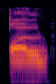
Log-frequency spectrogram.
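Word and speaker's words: قلب: কলব ভার্সেস ক্যালব, কুকুর, আহ, মানে হচ্ছে ক্যালব, আর কলব হচ্ছে তোমার হার্ট, অন্তর।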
